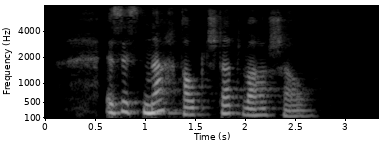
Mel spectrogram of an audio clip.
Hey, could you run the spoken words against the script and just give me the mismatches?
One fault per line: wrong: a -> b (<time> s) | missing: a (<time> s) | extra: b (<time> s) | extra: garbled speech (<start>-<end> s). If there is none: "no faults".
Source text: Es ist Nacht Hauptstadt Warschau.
no faults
